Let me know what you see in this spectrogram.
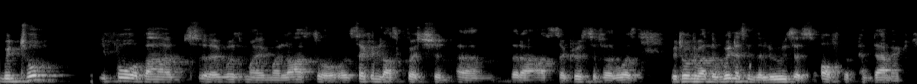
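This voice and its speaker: Someone with a German accent talks at a fairly quick pace with ordinary pitch variation. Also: man, medium pitch for a man. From Germany. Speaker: panel moderator. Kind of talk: moderated panel discussion. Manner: halting, many fillers and repeats.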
